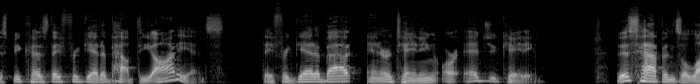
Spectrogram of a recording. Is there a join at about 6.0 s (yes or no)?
no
